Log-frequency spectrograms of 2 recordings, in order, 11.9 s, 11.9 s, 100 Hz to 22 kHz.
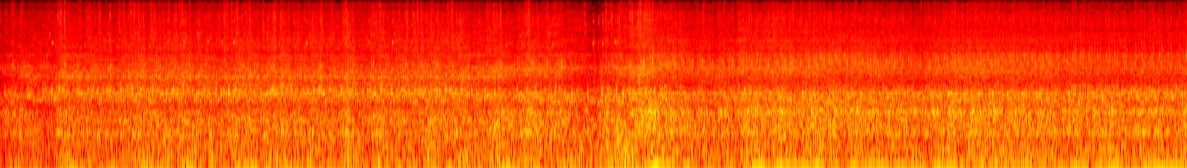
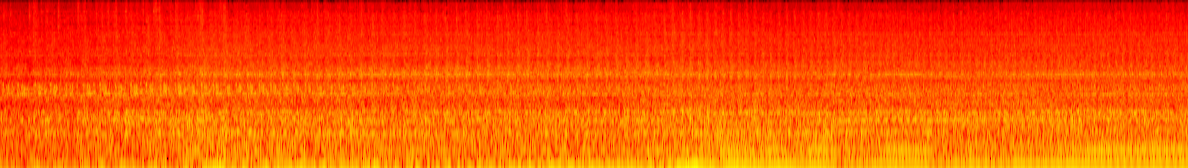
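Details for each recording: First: Plymouth Duster race car with a new big-block V8 and 6-pack setup, first start of the fresh build at about 60 psi oil pressure, timing not yet set: rough-ish idle with light, fast tapping from the top end; rockers are a little noisy. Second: Plymouth Duster racecar with new big-block engine, running without throttle cable, timing still slightly high and needing tuning: loud, steady, smooth note at about 2,000–2,100 rpm, no knocks or misses, oil pressure about 60 psi; normal running at raised idle.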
